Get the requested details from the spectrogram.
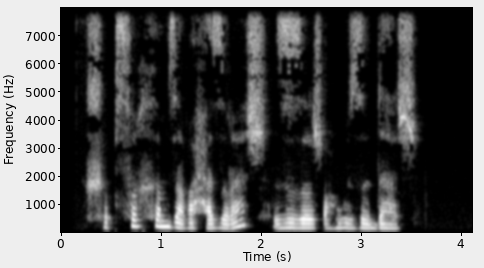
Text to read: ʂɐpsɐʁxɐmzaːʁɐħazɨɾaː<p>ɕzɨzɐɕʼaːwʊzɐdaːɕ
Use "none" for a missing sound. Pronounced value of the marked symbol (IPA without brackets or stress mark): none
